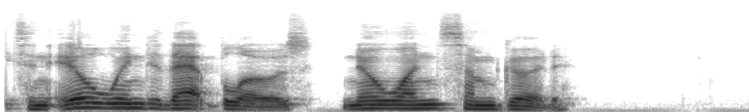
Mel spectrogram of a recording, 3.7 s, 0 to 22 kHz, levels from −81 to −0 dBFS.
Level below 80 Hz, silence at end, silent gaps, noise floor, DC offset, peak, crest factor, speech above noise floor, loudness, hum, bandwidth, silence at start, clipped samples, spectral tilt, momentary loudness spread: -48 dBFS; 0.9 s; none; -57 dBFS; under 0.1%; 0 dBFS; 16 dB; 42 dB; -16 LUFS; none; 9.8 kHz; 0.05 s; under 0.1%; -8 dB/octave; 7 LU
